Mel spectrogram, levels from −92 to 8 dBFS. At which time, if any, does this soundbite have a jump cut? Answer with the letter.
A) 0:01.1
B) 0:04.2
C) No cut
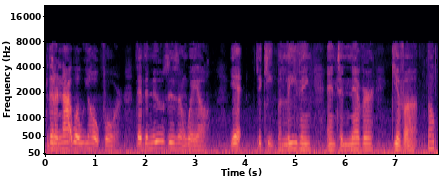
B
